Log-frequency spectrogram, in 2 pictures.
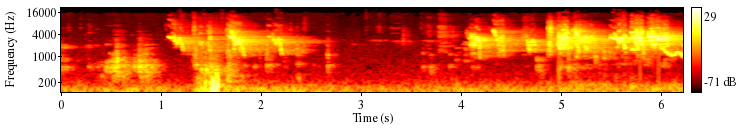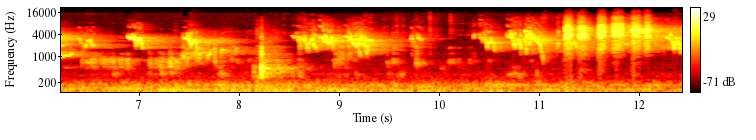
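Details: Budgerigar chirping in bursts of scratchy, warbling chatter and short squawky notes, separated by brief pauses, with a low steady hum beneath and a soft thump near the start.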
